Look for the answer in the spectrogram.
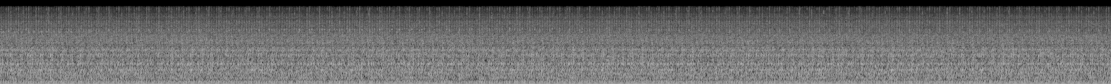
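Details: Ford Focus 3 1.6 (125 hp), manual, steady cold idle after cold start: tinny pan-like metallic rattle over the engine; source unknown, owner asking what it is.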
